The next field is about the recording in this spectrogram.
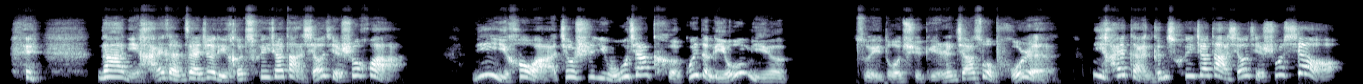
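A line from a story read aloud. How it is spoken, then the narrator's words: Angry scolding. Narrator (Chinese): 崔和眼睛一瞪，正要骂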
